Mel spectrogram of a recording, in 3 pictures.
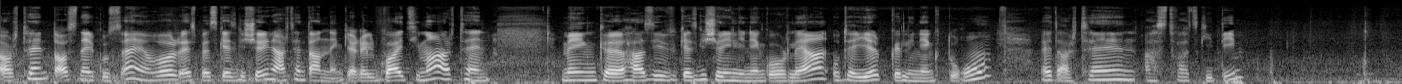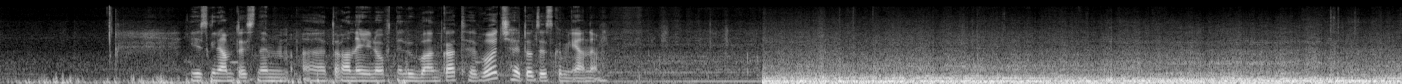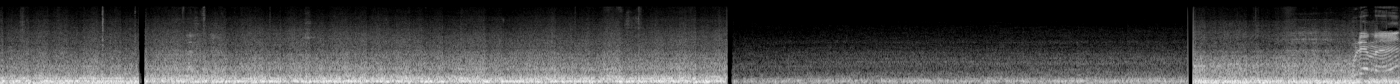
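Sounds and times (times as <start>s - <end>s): road rumble: 0.0s - 42.0s
car engine hum: 15.9s - 42.0s.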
